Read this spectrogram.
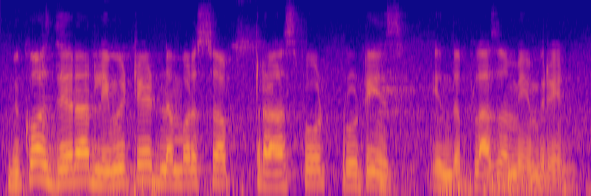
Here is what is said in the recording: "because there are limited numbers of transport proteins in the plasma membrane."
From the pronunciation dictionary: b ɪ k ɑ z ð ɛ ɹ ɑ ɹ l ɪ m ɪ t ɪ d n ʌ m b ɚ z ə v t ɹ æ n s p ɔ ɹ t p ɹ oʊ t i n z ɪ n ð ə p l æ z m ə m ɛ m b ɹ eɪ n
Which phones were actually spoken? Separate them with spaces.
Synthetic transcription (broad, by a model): b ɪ k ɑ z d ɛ ɹ ɑ ɹ l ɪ m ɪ t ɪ d n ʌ m b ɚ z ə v t ɹ æ n s p ɔ ɹ t p ɹ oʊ t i n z ɪ n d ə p l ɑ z ə m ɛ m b ɹ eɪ n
